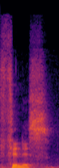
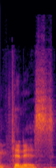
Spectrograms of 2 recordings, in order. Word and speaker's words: Thinnes: the bloke off invaders finnish i think he pronounces it finis ah okay right it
